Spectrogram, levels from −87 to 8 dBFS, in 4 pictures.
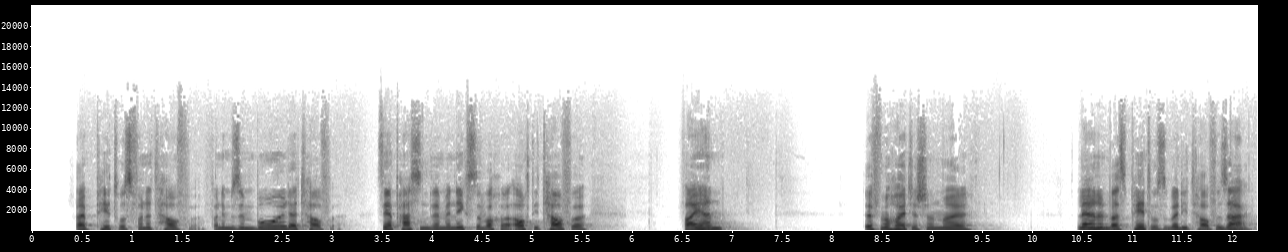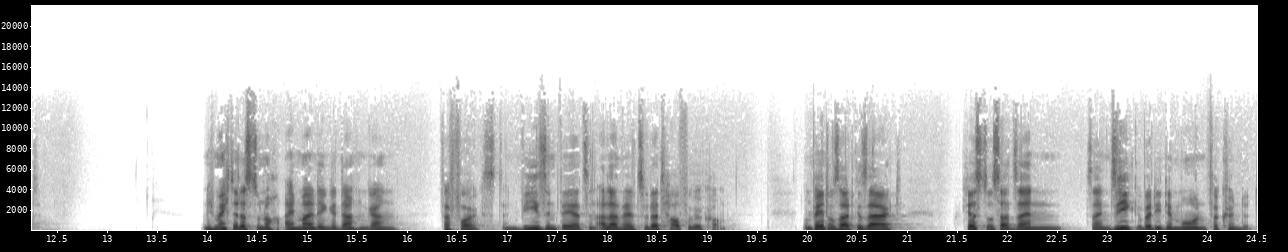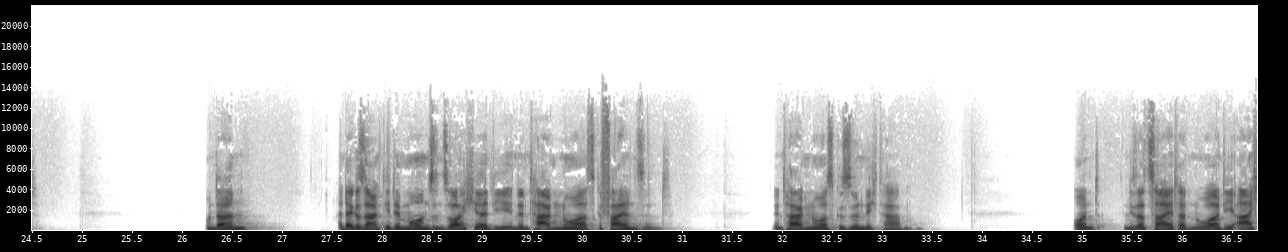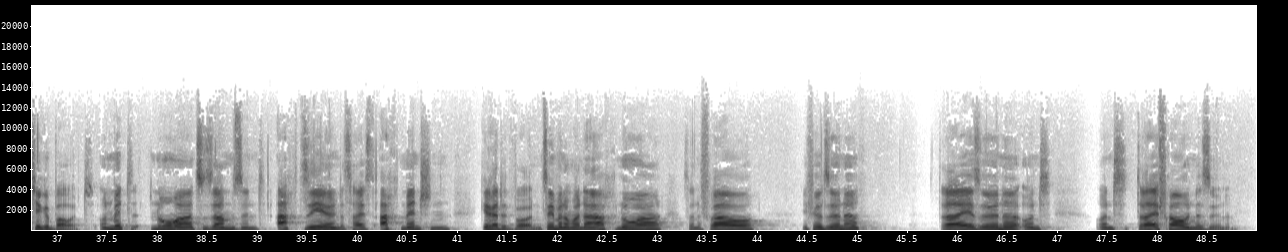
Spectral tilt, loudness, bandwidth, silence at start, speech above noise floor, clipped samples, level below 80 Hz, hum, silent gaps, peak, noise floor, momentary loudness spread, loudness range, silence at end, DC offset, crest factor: -5.5 dB/octave; -16 LUFS; 13 kHz; 0.45 s; 71 dB; under 0.1%; -60 dBFS; none; none; 0 dBFS; -87 dBFS; 13 LU; 6 LU; 0.25 s; under 0.1%; 16 dB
